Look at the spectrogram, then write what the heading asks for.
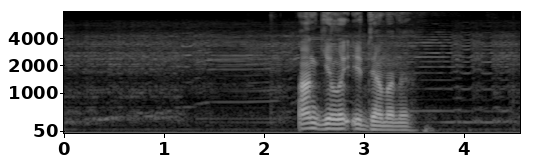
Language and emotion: Russian, neutral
